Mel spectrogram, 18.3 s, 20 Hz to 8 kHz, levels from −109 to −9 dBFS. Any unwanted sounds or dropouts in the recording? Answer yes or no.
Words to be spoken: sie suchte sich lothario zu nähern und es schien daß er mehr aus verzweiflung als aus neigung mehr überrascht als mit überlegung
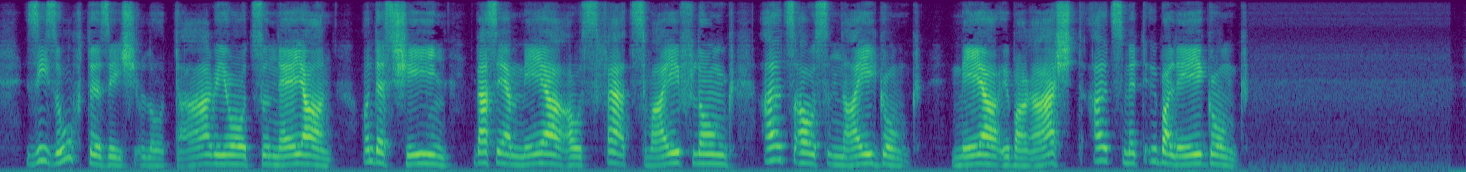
no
